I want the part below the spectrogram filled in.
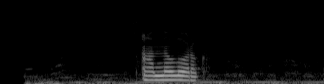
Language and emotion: Russian, neutral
